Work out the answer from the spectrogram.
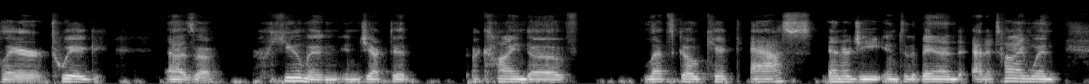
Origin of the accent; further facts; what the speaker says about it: Ames, Iowa, United States; moved away; also born or lived in California; I'm from Ames, Iowa.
